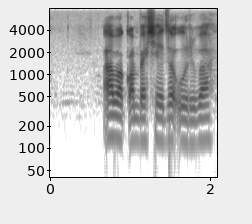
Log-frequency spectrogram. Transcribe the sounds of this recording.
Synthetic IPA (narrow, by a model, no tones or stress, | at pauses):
a̰βakʼɔmbɛʃɛd͡zaʔuɾiβa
